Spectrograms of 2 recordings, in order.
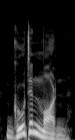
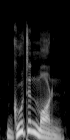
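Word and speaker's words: Guten Morgen: सुबह के लिए हम कहते हैं गूटन मॉर्न। मेरे बाद दोहराइए, गूटन मॉर्न।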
